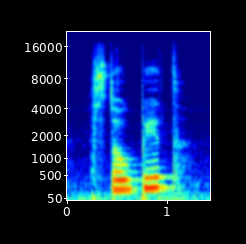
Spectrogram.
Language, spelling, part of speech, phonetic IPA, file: Czech, vstoupit, verb, [ˈfstou̯pɪt], Cs-vstoupit.ogg
- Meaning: enter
